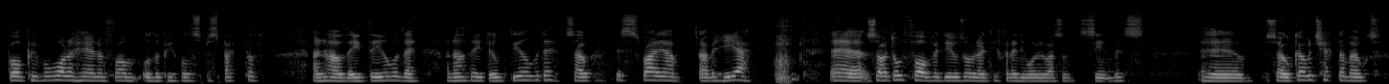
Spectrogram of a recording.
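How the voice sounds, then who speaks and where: Flat-voiced English man with a cold. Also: a little high. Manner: halting and earnest, many fillers and restarts. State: stuffy with a head cold, sniffling. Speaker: mental health vlogger. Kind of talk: casual to-camera vlog.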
